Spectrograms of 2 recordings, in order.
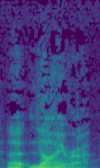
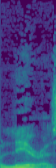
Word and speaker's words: Lyra: Well, for August, my constellation of the month is Lyra, or Lyra, some people pronounce it, L-Y-R-A.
